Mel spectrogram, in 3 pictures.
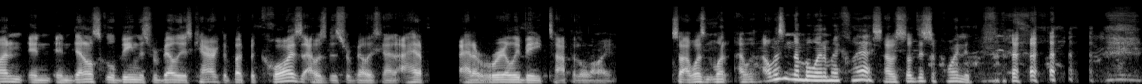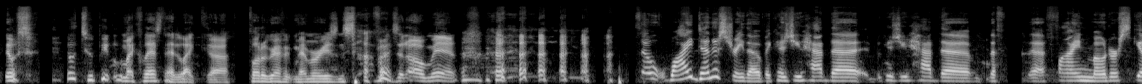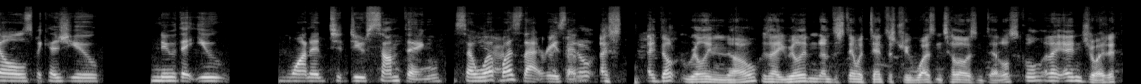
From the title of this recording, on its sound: LIVE from SmileCon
